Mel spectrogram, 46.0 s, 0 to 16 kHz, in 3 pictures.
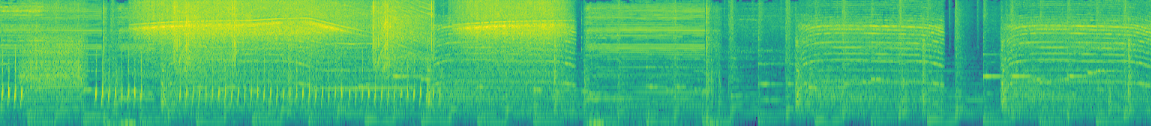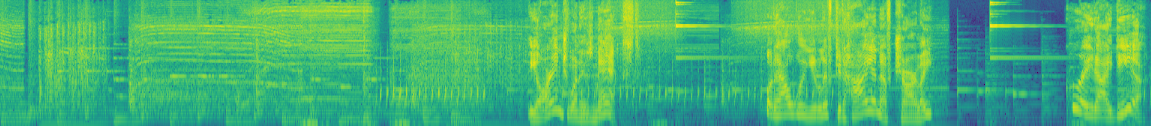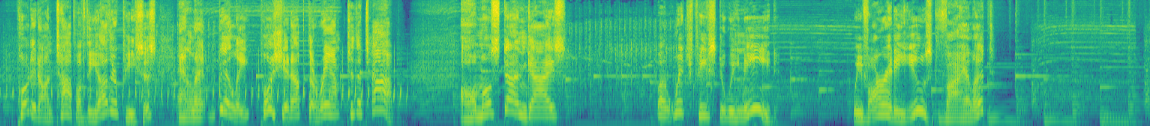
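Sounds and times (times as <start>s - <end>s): cartoon motor whirring: 0.0s - 9.4s, 10.6s - 12.6s, 13.4s - 26.9s, 30.4s - 37.0s, 37.8s - 39.7s, 40.6s - 42.6s, 44.4s - 46.0s.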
